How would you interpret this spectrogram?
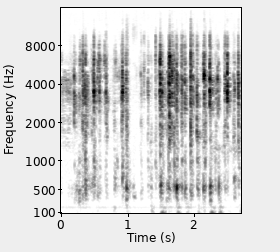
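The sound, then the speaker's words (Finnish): Rapid, continuous typing on a computer keyboard, with dense irregular key clicks and a few brief pauses, no voices. “Ja kuten tässä näkyy, niin kirjoitusvirheitä mulle tulee paljon.”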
